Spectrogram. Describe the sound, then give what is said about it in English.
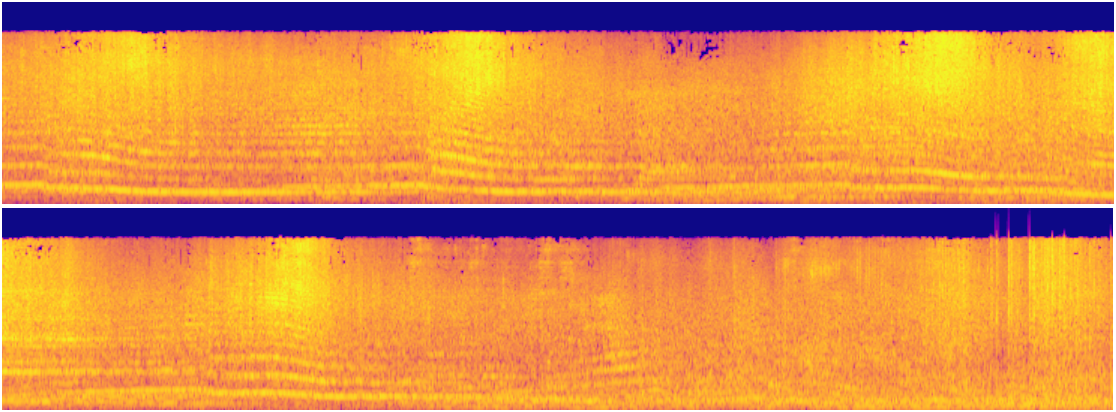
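A Corvette race car leaves the pit with a rough, dirty engine roar, loud and continuous, its pitch repeatedly climbing and dropping as it revs through the gears, with no voices. “That leaving the pit. Dirty, dirty noise. There's another Corvette actually in the pit just to my left.”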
